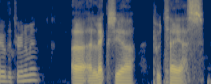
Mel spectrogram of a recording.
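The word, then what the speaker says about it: Putellas: the Spaniard player of the tournament uh Alexia putayas it's spelled p-u-t-e-l-l-a-s Alexia potatoes beautiful uh beautiful uh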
